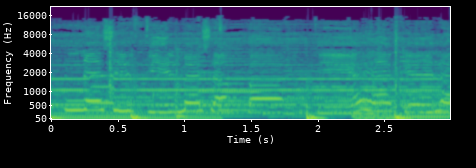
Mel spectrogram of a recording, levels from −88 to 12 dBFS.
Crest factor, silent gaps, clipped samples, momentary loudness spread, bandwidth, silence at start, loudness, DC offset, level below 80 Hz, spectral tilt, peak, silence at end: 10 dB; none; 0.5%; 3 LU; 16 kHz; 0 s; -10 LUFS; under 0.1%; -16 dBFS; -4.5 dB/octave; 0 dBFS; 0 s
